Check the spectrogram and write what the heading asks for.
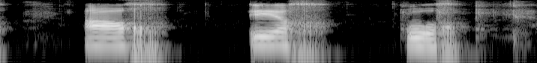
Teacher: جو منہ کی طرف حلق ہے نا، اس سے آواز نکلے گی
